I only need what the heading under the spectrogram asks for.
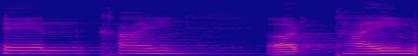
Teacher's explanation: when you produce the sounds like pain kind time certain amount of air comes out of the mouth the comes air air comes out of the mouth however when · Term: aspiration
